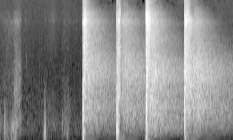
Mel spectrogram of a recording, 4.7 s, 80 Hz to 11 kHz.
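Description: A Komet Corsair 3 firecracker goes off with four sharp, loud bangs spread over about two seconds. Each bang trails off in a fading echo.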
